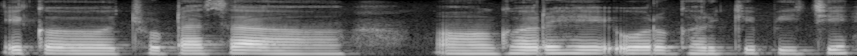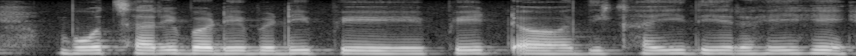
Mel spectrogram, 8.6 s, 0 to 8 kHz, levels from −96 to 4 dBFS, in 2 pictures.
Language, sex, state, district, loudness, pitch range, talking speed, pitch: Hindi, female, Chhattisgarh, Kabirdham, -19 LUFS, 155-170 Hz, 160 wpm, 165 Hz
